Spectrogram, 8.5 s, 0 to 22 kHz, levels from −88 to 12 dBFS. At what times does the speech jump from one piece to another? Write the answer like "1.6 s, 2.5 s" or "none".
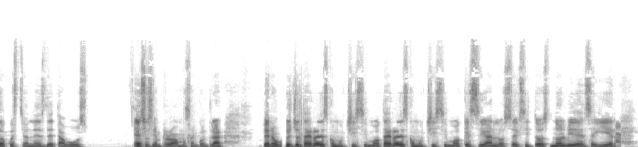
3.7 s, 5.1 s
